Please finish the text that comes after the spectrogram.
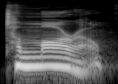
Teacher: the ma part of the word is longer than the other parts of the word and it's [clears throat] louder than the other parts of the word. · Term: stress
